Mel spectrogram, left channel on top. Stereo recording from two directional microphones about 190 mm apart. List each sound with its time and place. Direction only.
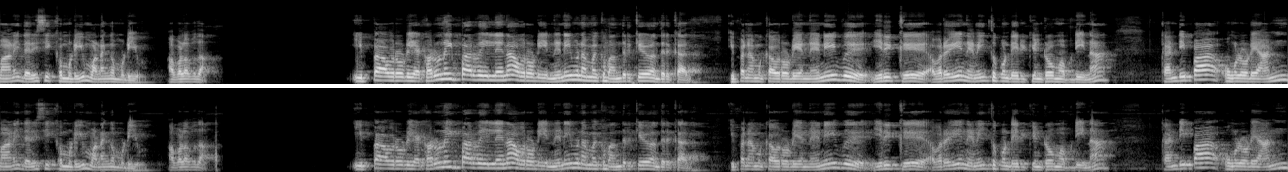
0.0 s speech: 35° left (ahead or behind)
3.6 s speech: 40° left (ahead or behind)
5.5 s speech: 45° left (ahead or behind)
